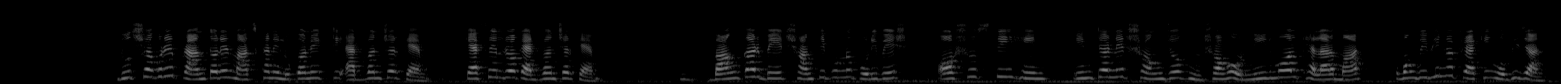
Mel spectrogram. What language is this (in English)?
Bangla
